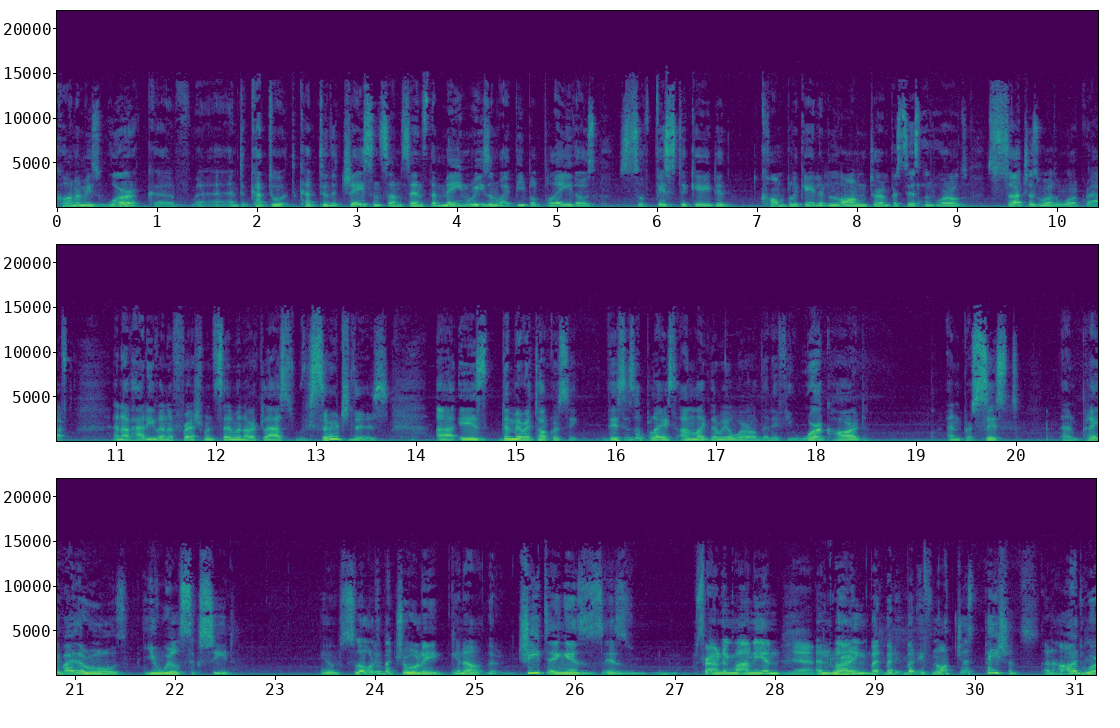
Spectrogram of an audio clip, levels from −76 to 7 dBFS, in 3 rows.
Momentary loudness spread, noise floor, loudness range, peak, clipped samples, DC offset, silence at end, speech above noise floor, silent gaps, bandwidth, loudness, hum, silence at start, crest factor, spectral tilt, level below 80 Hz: 13 LU; -40 dBFS; 4 LU; -2 dBFS; under 0.1%; under 0.1%; 0 s; 22 dB; none; 15.5 kHz; -18 LUFS; none; 0 s; 16 dB; -5 dB/octave; -42 dBFS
